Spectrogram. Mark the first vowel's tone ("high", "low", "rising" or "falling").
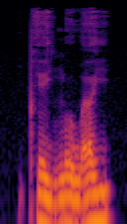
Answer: low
